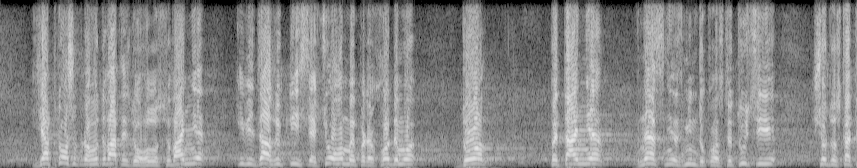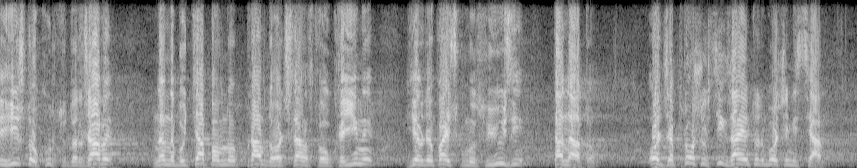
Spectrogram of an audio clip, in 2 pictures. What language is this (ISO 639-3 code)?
ukr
